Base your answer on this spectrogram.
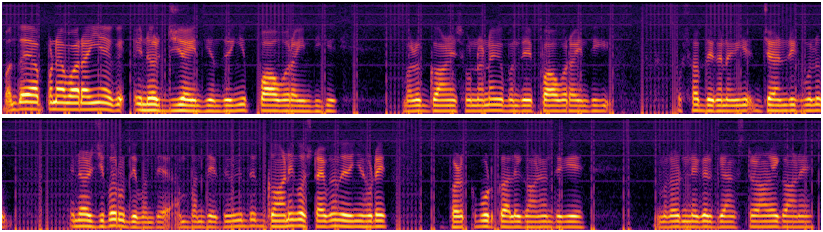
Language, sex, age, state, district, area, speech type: Dogri, male, 30-45, Jammu and Kashmir, Udhampur, urban, spontaneous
